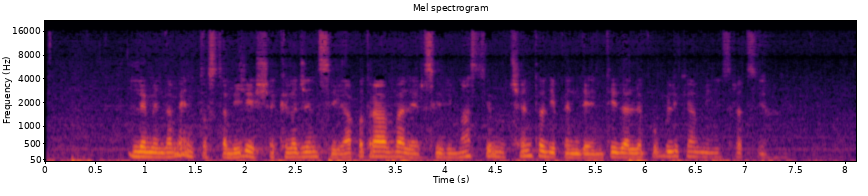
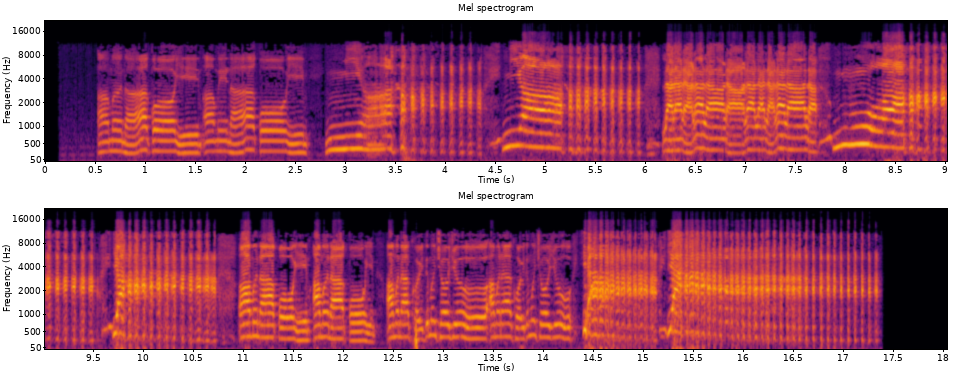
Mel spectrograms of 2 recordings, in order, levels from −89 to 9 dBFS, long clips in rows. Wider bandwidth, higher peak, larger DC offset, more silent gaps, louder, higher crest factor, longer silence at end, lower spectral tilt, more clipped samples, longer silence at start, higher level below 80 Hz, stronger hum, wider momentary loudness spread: about the same, 17 kHz vs 17 kHz; second, -6 dBFS vs 0 dBFS; second, under 0.1% vs 0.2%; neither; second, -26 LUFS vs -8 LUFS; first, 20 dB vs 10 dB; second, 0.15 s vs 0.65 s; first, -6 dB/octave vs 0 dB/octave; second, under 0.1% vs 0.2%; second, 0.05 s vs 0.55 s; about the same, -48 dBFS vs -44 dBFS; neither; first, 15 LU vs 12 LU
